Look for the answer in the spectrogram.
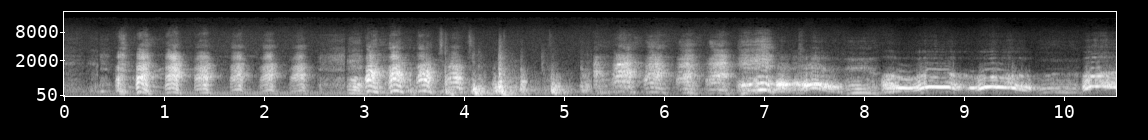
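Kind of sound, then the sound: sound effect, werewolf howl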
